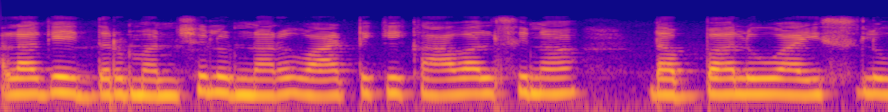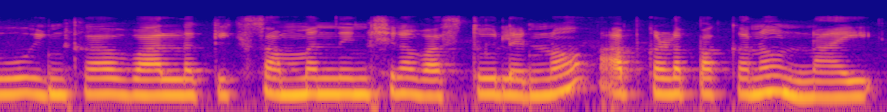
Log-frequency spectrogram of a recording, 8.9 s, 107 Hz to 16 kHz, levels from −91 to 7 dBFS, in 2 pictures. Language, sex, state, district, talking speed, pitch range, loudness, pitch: Telugu, female, Telangana, Hyderabad, 100 wpm, 230-245 Hz, -16 LUFS, 240 Hz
